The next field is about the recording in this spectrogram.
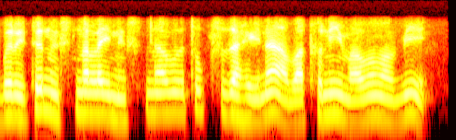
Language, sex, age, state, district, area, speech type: Bodo, male, 18-30, Assam, Baksa, rural, conversation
